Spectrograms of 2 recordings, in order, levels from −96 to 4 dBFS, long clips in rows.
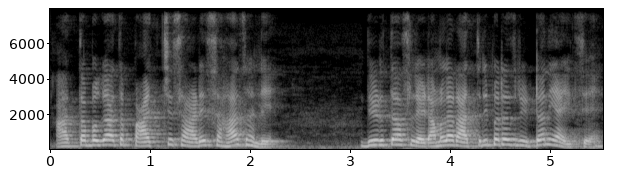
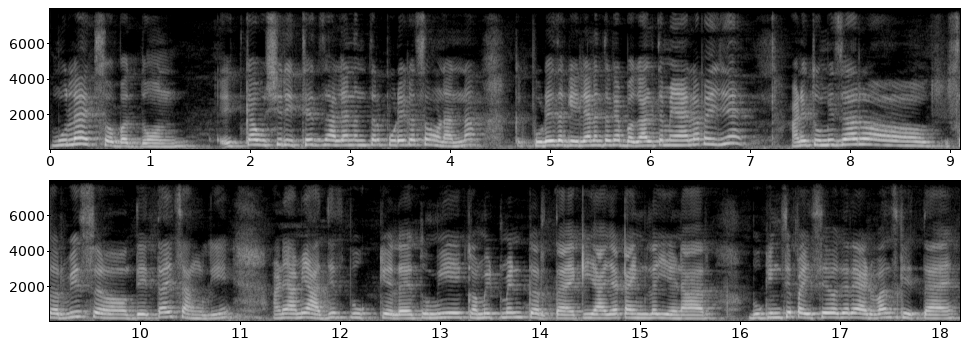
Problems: none marked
